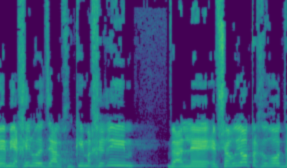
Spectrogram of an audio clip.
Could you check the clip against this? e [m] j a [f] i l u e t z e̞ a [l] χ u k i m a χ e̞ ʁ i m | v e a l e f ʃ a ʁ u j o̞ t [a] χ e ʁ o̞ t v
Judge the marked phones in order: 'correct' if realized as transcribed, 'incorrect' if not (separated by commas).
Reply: correct, incorrect, correct, correct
